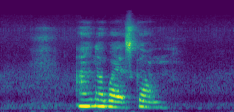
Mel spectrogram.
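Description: A young woman speaks briefly and expressively close by.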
